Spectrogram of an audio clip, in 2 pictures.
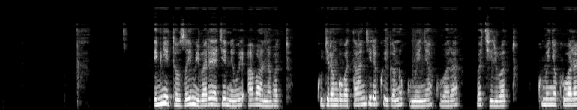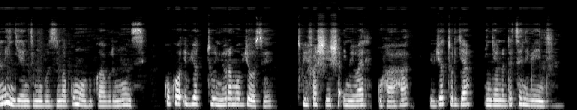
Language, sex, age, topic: Kinyarwanda, female, 25-35, education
